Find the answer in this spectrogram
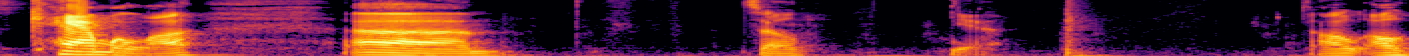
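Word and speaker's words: Kamala: always say Cala well it's not Camala I know that it's camela um so yeah I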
